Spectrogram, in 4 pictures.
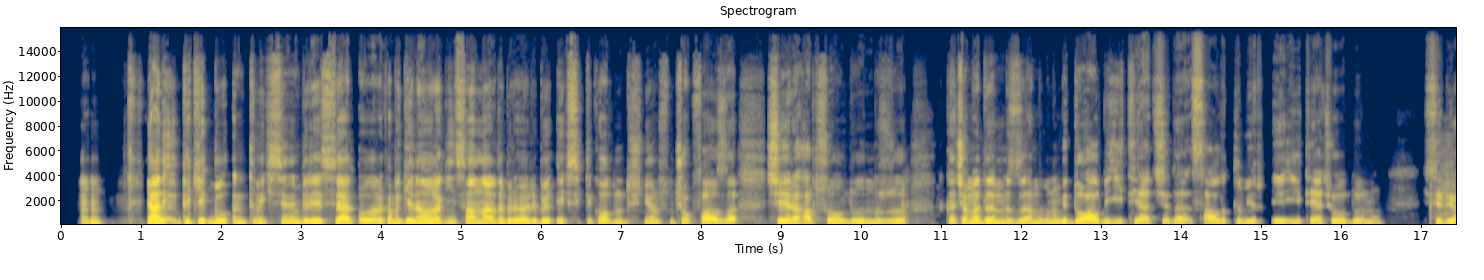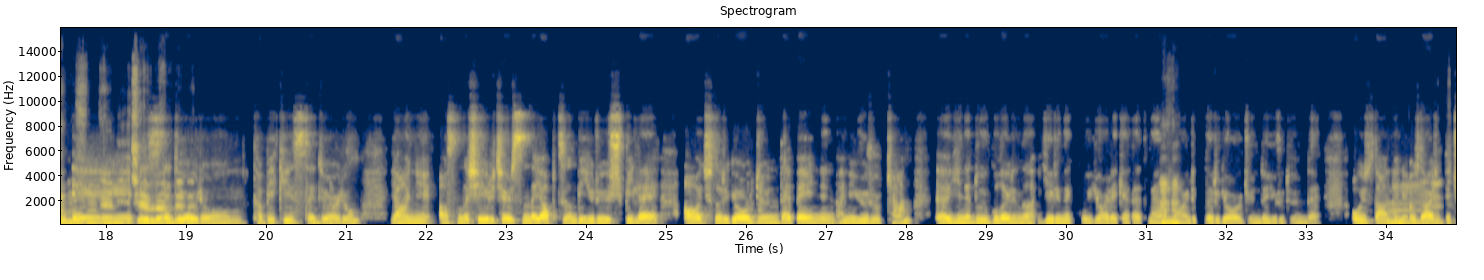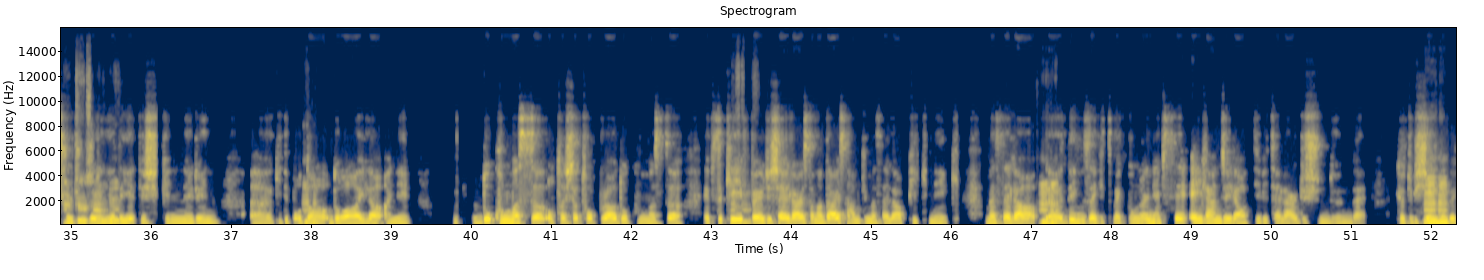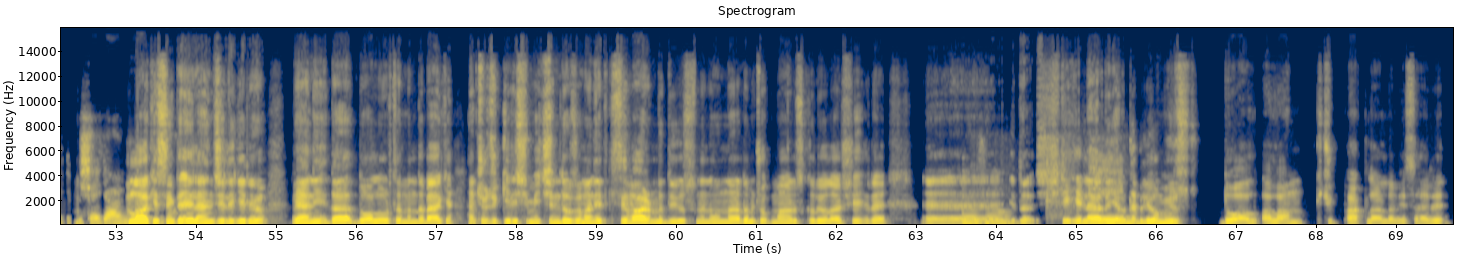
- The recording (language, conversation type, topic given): Turkish, podcast, Şehirde doğayla bağ kurmanın pratik yolları nelerdir?
- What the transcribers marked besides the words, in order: tapping; other background noise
